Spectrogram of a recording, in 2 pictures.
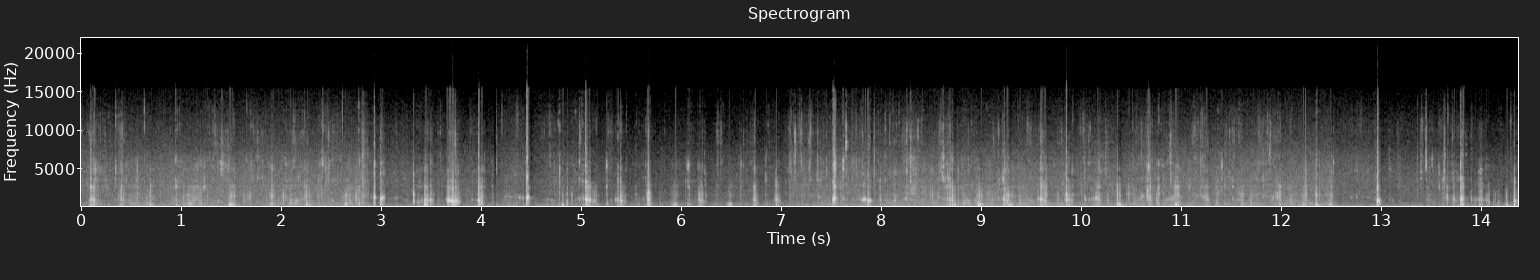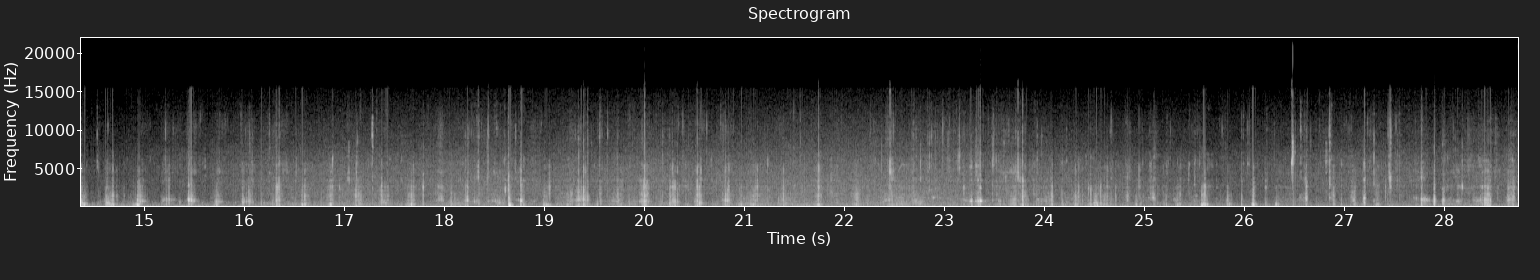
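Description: Close-miked eating: biting and chewing with rapid crunchy crackles and wet mouth noises, briefly pausing about halfway through.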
